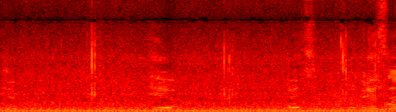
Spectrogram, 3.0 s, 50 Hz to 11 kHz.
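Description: High-revving V8 exhaust from a hot rod squarebody truck, a dense steady drone held loud and constant throughout, with no letup.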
